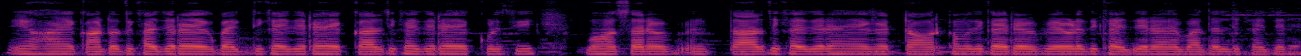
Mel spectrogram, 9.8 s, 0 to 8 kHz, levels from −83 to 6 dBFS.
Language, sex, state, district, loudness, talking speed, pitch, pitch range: Hindi, male, Rajasthan, Nagaur, -34 LUFS, 240 wpm, 130 Hz, 125-130 Hz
